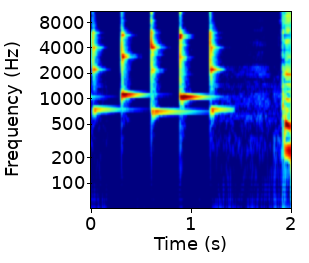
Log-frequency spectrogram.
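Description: A short chime jingle: five bell-like struck notes alternating between two pitches, about three a second, each ringing briefly and dying away about one and a half seconds in.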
